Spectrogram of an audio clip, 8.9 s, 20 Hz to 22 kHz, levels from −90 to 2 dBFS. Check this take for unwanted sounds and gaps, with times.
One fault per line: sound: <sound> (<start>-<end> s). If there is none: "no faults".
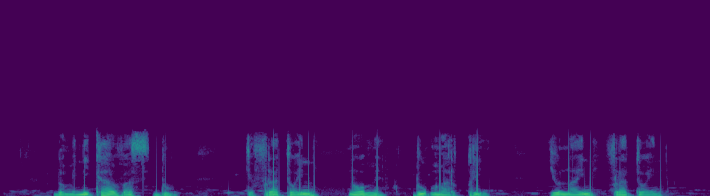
no faults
